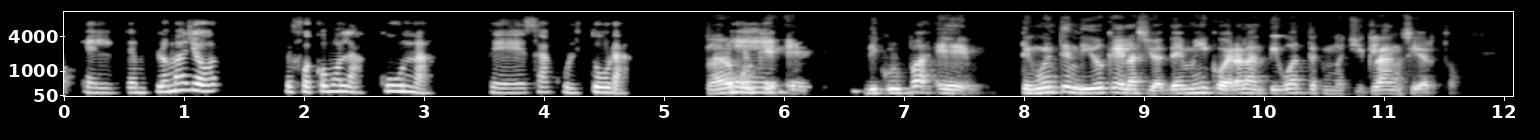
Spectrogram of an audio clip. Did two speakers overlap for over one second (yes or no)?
no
